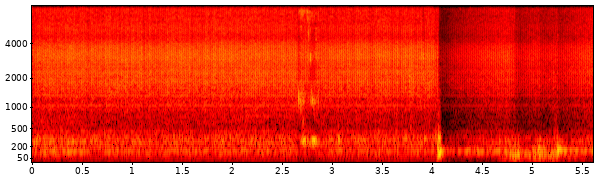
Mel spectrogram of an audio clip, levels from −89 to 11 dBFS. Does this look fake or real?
fake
